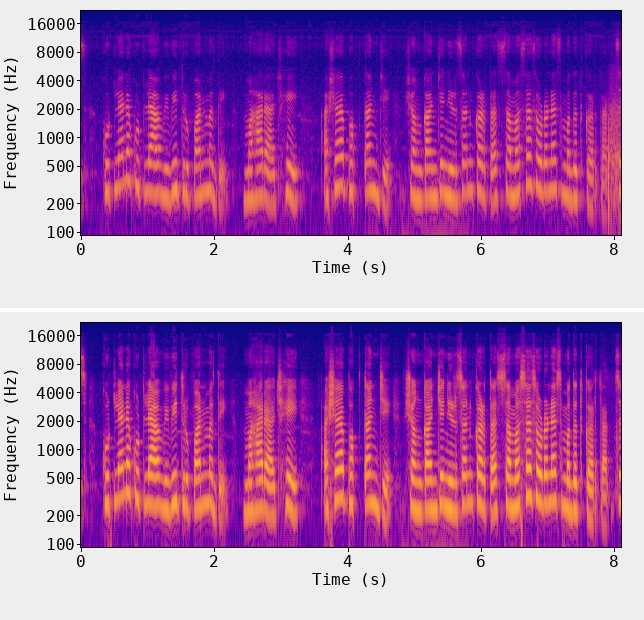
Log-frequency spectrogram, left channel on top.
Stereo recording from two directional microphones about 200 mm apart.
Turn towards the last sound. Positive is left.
turn(degrees=-55)  # may be behind; listen again after turning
